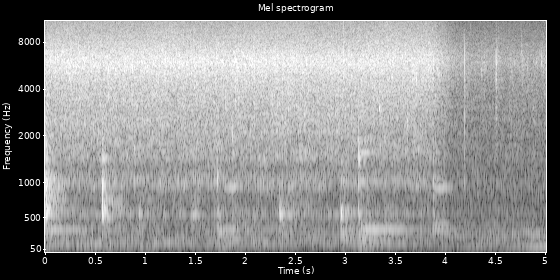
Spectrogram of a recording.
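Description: Garlic and ginger paste fries in a pan with a loud, steady sizzle, and a spoon scrapes and taps occasionally, close by; the sizzle drops noticeably near the end.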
